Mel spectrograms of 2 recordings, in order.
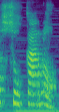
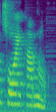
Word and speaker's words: Soekarno: Misal Soekarno kan Soekarno Oh, oe-nya itu jadi u.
